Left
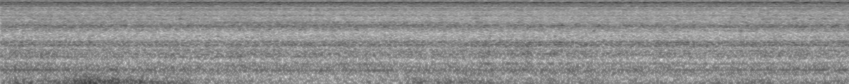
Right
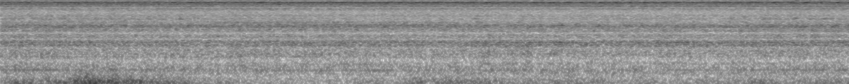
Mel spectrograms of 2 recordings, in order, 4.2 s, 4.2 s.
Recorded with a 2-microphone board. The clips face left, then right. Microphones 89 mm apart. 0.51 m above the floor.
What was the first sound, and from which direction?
A drone, 25° left (ahead or behind).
